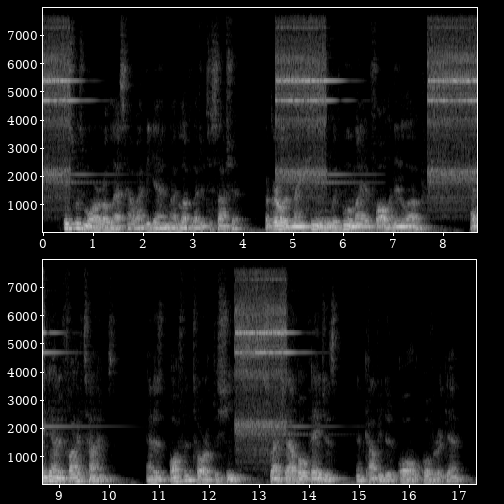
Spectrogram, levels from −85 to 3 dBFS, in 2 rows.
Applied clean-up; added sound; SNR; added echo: none; Telephone; 14 dB; reverberation time 0.6 s.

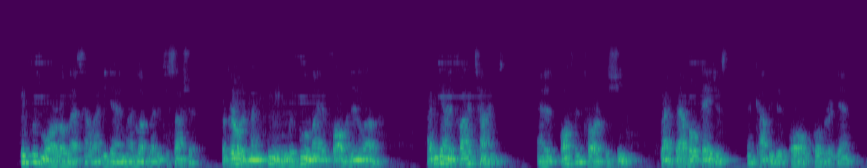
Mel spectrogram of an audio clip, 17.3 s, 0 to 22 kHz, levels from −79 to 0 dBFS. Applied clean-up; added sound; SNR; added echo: neural separator model SepFormer DNS4.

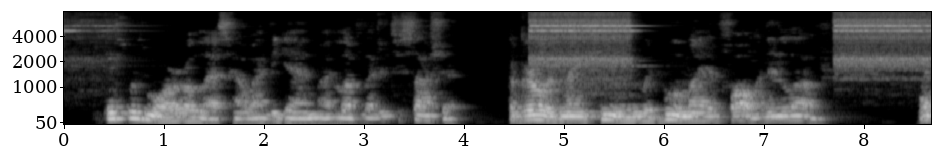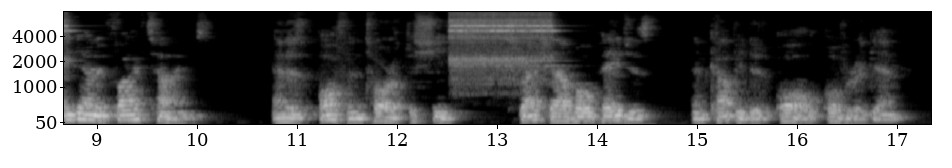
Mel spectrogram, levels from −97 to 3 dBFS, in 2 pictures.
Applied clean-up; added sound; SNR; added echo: classical method WPE with log-MMSE.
